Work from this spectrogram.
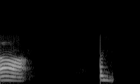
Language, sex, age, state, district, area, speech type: Assamese, female, 30-45, Assam, Dhemaji, rural, conversation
